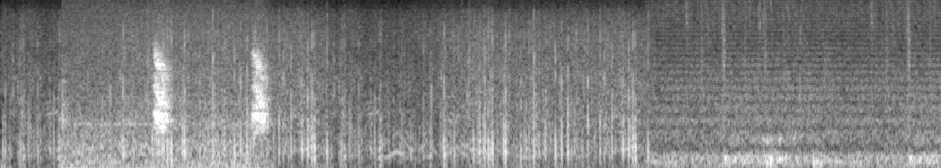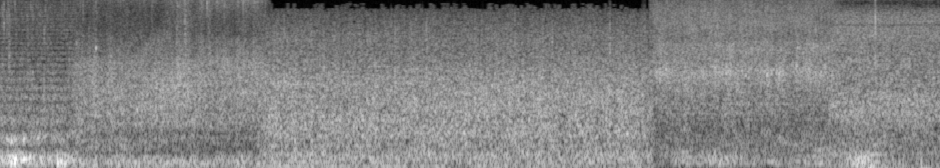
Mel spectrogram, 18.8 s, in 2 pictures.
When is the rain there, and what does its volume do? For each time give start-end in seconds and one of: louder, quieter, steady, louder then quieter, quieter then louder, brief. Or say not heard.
0.0-18.7 steady.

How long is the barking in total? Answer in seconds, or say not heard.
2 s.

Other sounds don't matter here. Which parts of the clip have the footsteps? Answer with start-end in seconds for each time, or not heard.
not heard.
